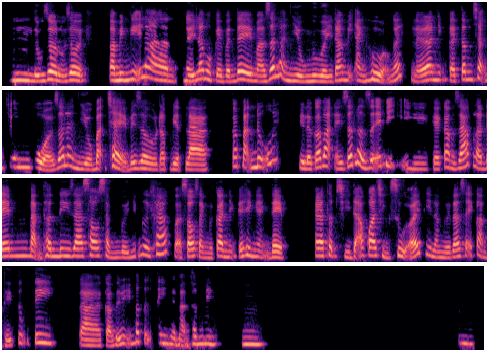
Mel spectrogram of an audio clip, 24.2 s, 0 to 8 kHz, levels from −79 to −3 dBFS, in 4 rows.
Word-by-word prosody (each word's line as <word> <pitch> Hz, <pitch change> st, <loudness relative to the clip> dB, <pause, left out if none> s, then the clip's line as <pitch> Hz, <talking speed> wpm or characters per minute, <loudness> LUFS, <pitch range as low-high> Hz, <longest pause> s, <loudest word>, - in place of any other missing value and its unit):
Ừm, 230 Hz, -1 st, +3 dB
đúng 200 Hz, +1 st, +2 dB
rồi, 255 Hz, 0 st, +7 dB
đúng 200 Hz, -3 st, -2 dB
rồi. 225 Hz, -1 st, +4 dB, 0.3 s
Và 230 Hz, -, +5 dB
mình 230 Hz, +1 st, +4 dB
nghĩ 255 Hz, 0 st, 0 dB
là 265 Hz, -11 st, +2 dB, 0.2 s
đấy 205 Hz, -2 st, +2 dB
là 280 Hz, +4 st, +2 dB
một 270 Hz, -3 st, 0 dB
cái 200 Hz, -, -1 dB
vấn 190 Hz, +1 st, -1 dB
đề 255 Hz, -4 st, +7 dB
mà 190 Hz, -3 st, -1 dB
rất 325 Hz, -, +4 dB
là 405 Hz, -, -1 dB
nhiều 210 Hz, -4 st, 0 dB
người 190 Hz, -1 st, +1 dB
đang 230 Hz, +2 st, 0 dB
bị -, -, -6 dB
ảnh 210 Hz, -3 st, -4 dB
hưởng 235 Hz, -1 st, +1 dB
ấy, 370 Hz, -, -2 dB
đấy 195 Hz, -5 st, 0 dB
là 245 Hz, -, +5 dB
những 245 Hz, 0 st, -4 dB
cái 205 Hz, -4 st, -1 dB
tâm 260 Hz, +4 st, -1 dB
trạng 250 Hz, -2 st, -2 dB
chung 270 Hz, -2 st, -2 dB
của 225 Hz, -10 st, +4 dB
rất 295 Hz, +4 st, +3 dB
là 330 Hz, -, -2 dB
nhiều 200 Hz, -8 st, -2 dB
bạn -, -, -1 dB
trẻ -, -, +3 dB
bây 210 Hz, -, -1 dB
giờ, 215 Hz, -4 st, +1 dB
đặc 190 Hz, +1 st, -5 dB
biệt 190 Hz, 0 st, -2 dB
là 180 Hz, -2 st, +3 dB, 0.2 s
các 300 Hz, +1 st, -5 dB
bạn 260 Hz, -2 st, 0 dB
nữ 285 Hz, -, +3 dB
ấy, 440 Hz, -, -4 dB, 0.3 s
thì 220 Hz, -, +3 dB
là 205 Hz, -, +3 dB
các 255 Hz, +6 st, +2 dB
bạn 320 Hz, -2 st, +1 dB
ấy 210 Hz, -, -4 dB
rất 320 Hz, -, +3 dB
là 385 Hz, -, +4 dB
dễ 255 Hz, +6 st, 0 dB
bị 335 Hz, -2 st, -3 dB, 0.5 s
cái 200 Hz, -, -1 dB
cảm 255 Hz, +1 st, -2 dB
giác 255 Hz, -, +1 dB
là 215 Hz, -, 0 dB
đem 240 Hz, +2 st, 0 dB
bản 225 Hz, -, 0 dB
thân 235 Hz, -2 st, +1 dB
đi 240 Hz, 0 st, 0 dB
ra 235 Hz, -1 st, +3 dB
so 245 Hz, +1 st, +2 dB
sánh 185 Hz, -7 st, -4 dB
với 185 Hz, -1 st, -3 dB
những 220 Hz, +7 st, -8 dB
người 275 Hz, -3 st, -1 dB
khác 315 Hz, +7 st, 0 dB
và -, -, -2 dB
so 225 Hz, 0 st, +4 dB
sánh 210 Hz, -5 st, -4 dB
với 170 Hz, -1 st, -8 dB
cả 240 Hz, -, +5 dB
những 215 Hz, 0 st, -5 dB
cái 225 Hz, +2 st, -2 dB
hình 250 Hz, -5 st, -1 dB
ảnh 210 Hz, -, -8 dB
đẹp, 195 Hz, -2 st, +4 dB, 0.4 s
hay 245 Hz, -, +4 dB
là 240 Hz, -, -9 dB
thậm 270 Hz, -4 st, -1 dB
chí 195 Hz, -4 st, -5 dB
đã -, -, 0 dB
qua 255 Hz, 0 st, +5 dB
chỉnh 240 Hz, -8 st, -7 dB
sửa 235 Hz, +5 st, -1 dB
ấy 345 Hz, -1 st, +3 dB
thì 280 Hz, -4 st, -6 dB
là 210 Hz, -, -3 dB
người 180 Hz, -1 st, -4 dB
ta 215 Hz, +3 st, +2 dB
sẽ -, -, -5 dB
cảm -, -, -4 dB
thấy 180 Hz, -, -3 dB
tự 280 Hz, -, -7 dB
ti 285 Hz, -2 st, 0 dB, 0.3 s
và 190 Hz, -2 st, 0 dB
cảm 175 Hz, -2 st, -3 dB
thấy 210 Hz, -, 0 dB
bị 250 Hz, 0 st, -5 dB
mất 315 Hz, +5 st, -2 dB
tự -, -, -8 dB
tin 265 Hz, -3 st, -3 dB
về 220 Hz, -, -3 dB
bản -, -, -5 dB
thân 245 Hz, -1 st, 0 dB
mình. 240 Hz, -2 st, -1 dB, 0.3 s
Ừm. 230 Hz, -1 st, +1 dB, 2.4 s
Ừm. 260 Hz, -2 st, -7 dB
235 Hz, 280 wpm, -22 LUFS, 200-260 Hz, 2.4 s, rồi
